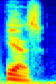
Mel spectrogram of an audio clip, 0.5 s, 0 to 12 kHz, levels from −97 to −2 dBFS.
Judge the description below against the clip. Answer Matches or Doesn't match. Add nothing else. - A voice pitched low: Matches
